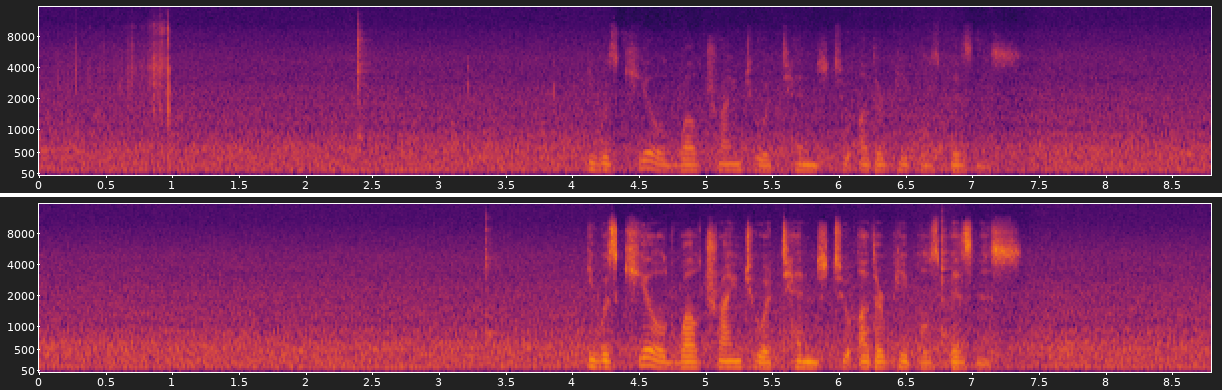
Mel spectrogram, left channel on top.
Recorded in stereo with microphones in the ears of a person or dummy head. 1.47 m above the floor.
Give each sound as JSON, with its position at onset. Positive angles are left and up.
{"t": 4.1, "sound": "a man speaking", "side_deg": -40, "distance_m": 0.6}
